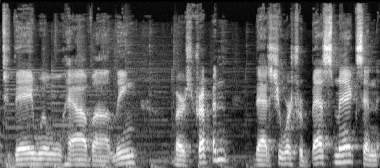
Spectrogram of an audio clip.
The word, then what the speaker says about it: Verstrepen: So I'm Lynn Verstrepen, was a good pronunciation of my last name.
